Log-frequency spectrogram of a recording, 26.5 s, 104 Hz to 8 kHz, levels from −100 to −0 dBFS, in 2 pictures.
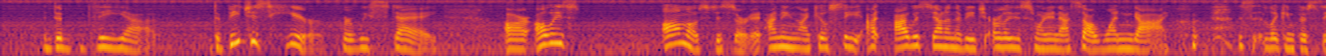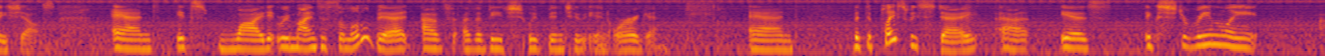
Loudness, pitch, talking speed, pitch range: -26 LUFS, 195 Hz, 145 wpm, 185-220 Hz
